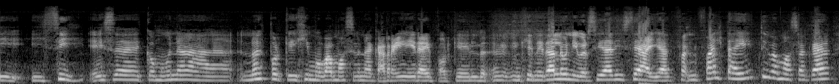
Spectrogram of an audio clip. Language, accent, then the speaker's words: Spanish; Gobernador Costa, Chubut, Argentina; siempre he dicho que soy de Gobernador Costa, porque en realidad nunca me fui de Gobernador Costa.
